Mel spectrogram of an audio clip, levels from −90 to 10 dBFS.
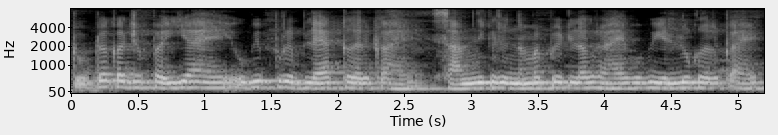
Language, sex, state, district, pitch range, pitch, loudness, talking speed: Hindi, female, Bihar, Vaishali, 180-195 Hz, 190 Hz, -14 LUFS, 300 wpm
